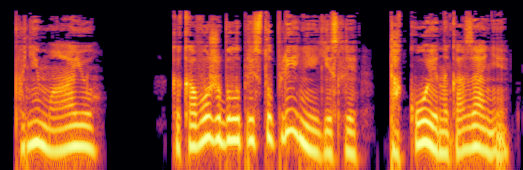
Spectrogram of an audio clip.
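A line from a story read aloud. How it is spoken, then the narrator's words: Whisper. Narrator (Russian): прошептал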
